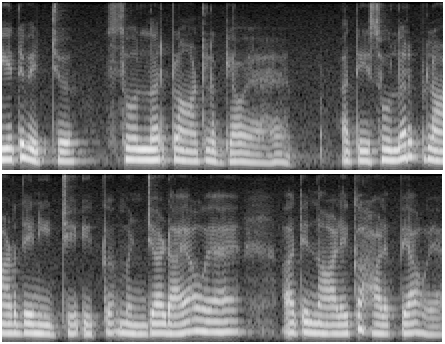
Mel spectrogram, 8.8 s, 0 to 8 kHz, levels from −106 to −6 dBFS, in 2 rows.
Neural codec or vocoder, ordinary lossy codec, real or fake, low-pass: none; none; real; none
